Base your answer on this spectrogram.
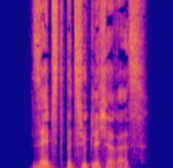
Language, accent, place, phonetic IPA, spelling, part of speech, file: German, Germany, Berlin, [ˈzɛlpstbəˌt͡syːklɪçəʁəs], selbstbezüglicheres, adjective, De-selbstbezüglicheres.ogg
- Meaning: strong/mixed nominative/accusative neuter singular comparative degree of selbstbezüglich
